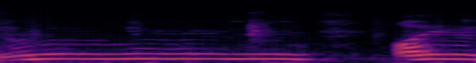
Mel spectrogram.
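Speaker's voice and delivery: very high, loud, tearful crying, acted out. Retelling how he called back after she hung up: imitating him crying. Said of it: "he called back crying".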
